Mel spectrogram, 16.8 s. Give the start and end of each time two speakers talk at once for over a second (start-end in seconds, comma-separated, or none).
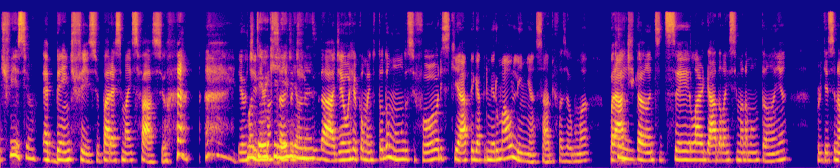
4.9-6.3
